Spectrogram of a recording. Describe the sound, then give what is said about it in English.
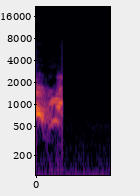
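A single short, sharp dog bark sounds, then cuts off abruptly into quiet with only a faint low hum underneath. “I guess the dogs, they were fans of the Edge and Undertaker match”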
